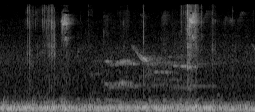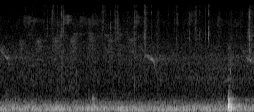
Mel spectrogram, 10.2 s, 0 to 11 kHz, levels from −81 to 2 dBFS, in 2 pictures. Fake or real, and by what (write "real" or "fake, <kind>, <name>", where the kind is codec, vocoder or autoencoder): real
